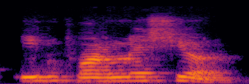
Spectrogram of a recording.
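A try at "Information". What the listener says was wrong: আসলে মেশন হবে না এটা হবে আইন ইন তারপরে ফর এম মা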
